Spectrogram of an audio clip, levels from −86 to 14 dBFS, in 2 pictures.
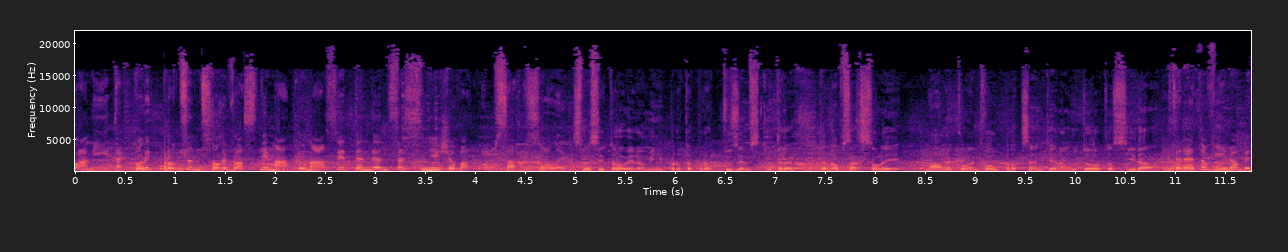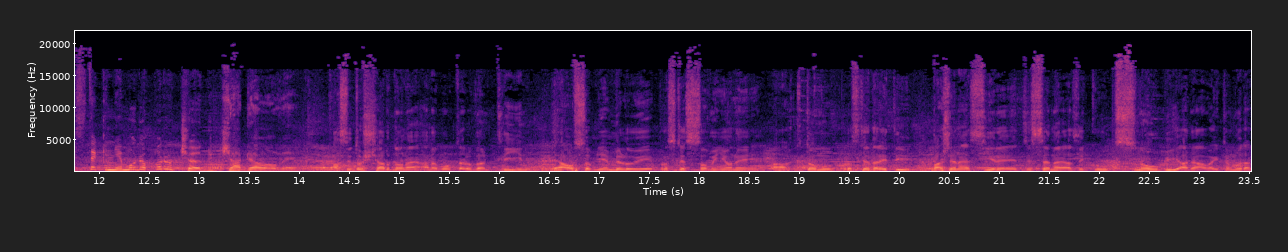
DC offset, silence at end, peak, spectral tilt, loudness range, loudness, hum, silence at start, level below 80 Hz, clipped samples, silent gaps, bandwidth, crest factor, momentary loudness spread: under 0.1%; 0 s; -6 dBFS; -5 dB/octave; 3 LU; -20 LUFS; none; 0 s; -50 dBFS; under 0.1%; none; over 20 kHz; 14 dB; 6 LU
